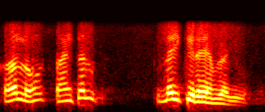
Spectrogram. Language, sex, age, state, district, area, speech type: Maithili, male, 18-30, Bihar, Samastipur, rural, conversation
